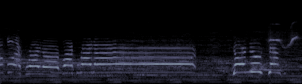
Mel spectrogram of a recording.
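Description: Horn fanfare: a few short notes, one long held note of about two seconds, then a quick run of short notes ending in a rising squeal.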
